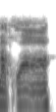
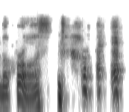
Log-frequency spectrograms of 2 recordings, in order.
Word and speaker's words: Lacroix: they wanted her to read Christian Lacroix, or as little Kim would say, Christian Lacrosse.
